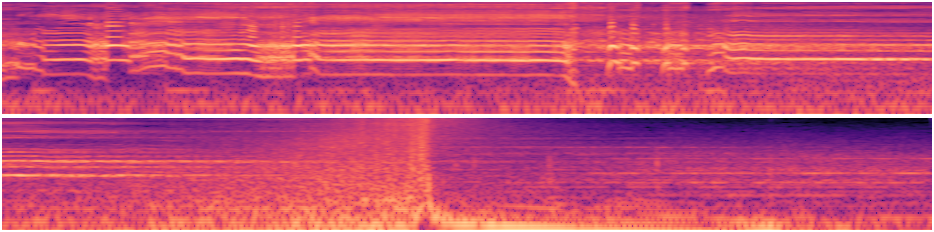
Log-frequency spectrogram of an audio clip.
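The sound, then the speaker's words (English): A person screams in horror, a long, loud, wavering cry that ends in a harsh burst of noise and a deep, rumbling low tone. “And all I could do was scream.”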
